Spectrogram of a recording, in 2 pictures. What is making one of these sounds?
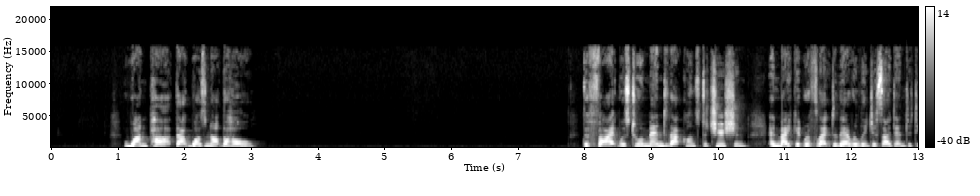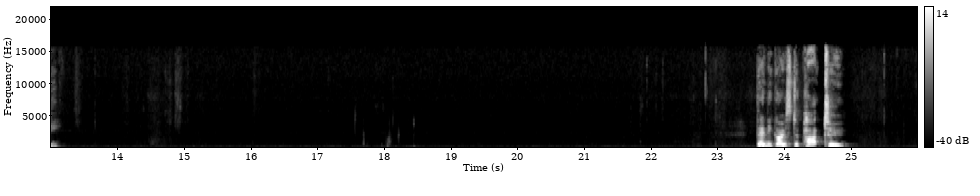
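A woman speaks calmly and clearly into a close microphone, in short bursts with pauses.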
